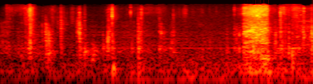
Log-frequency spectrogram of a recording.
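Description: Paper is cut with a paper trimmer while making cards, giving a series of short scraping and sliding strokes, then a louder rasping slide near the end.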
